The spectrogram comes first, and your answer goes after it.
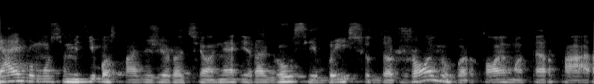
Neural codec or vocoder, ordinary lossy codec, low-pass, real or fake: codec, 16 kHz, 16 kbps, FreqCodec, smaller model; Opus, 24 kbps; 7.2 kHz; fake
